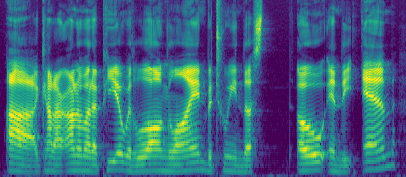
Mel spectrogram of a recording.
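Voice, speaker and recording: Male podcast co-host, higher-pitched, crisp and bright, enthusiastic casual delivery. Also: fairly even intonation, brisk. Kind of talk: casual manga discussion.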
